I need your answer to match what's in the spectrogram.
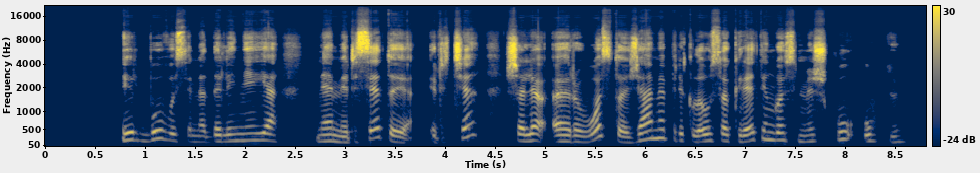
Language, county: Lithuanian, Utena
